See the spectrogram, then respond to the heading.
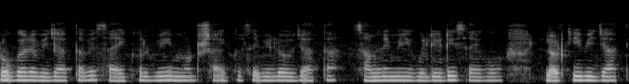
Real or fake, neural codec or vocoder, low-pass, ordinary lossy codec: fake; codec, 16 kHz, 16 kbps, FreqCodec, smaller model; none; none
